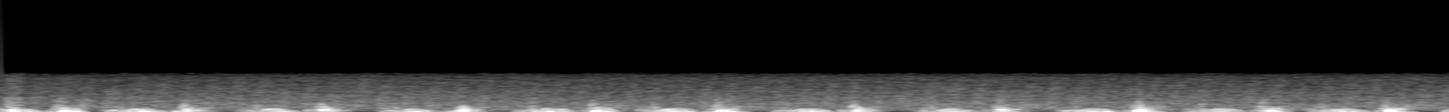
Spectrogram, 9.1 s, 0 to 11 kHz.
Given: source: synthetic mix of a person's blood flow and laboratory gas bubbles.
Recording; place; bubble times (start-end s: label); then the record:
Doppler ultrasound of blood flow; precordium
0.03-0.14 s: bubbles
From the record:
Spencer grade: 1 (occasional bubble signal discernible with the cardiac motion signal, with majority of cardiac periods free of bubbles); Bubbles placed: only in the low amplitude regions of the cardiac cycle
